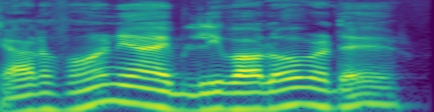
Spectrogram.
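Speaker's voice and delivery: put-on typical, quintessential Mexican accent fully on. Retelling what a man in the car told them, in a mexican accent. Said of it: "This guy had the quintessential Mexican accent".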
